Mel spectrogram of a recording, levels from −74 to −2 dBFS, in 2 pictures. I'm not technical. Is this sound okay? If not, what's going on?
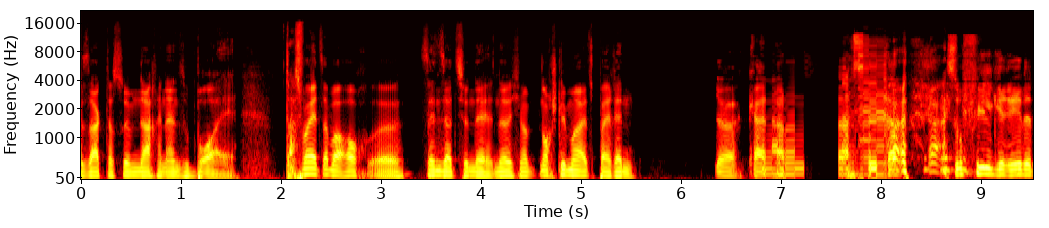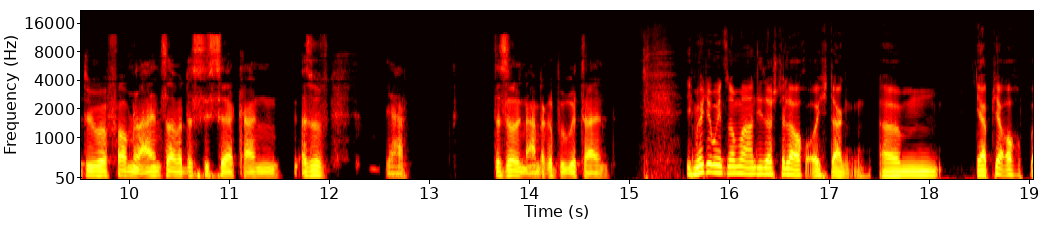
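No. From 6.81 to 8.08 seconds, the speech turns into a flat, metallic buzz. This is robotic sound from repeated short buffers. The likely cause is audio arriving too slowly, so the software keeps replaying the last tiny slice, about 7.5 ms long. Those repeats force a steady hum at 134 Hz onto the sound. For most of that stretch, the real audio is skipped. It sounds mechanical.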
